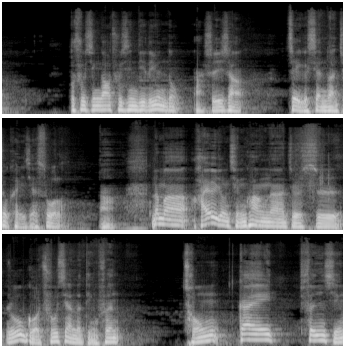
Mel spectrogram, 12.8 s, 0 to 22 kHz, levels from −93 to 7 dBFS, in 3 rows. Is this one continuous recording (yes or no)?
yes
